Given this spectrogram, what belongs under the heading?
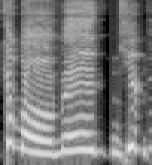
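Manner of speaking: high, loud imitated plea; urging retold shout. Sergeant urging the removal guy on, shouting. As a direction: egg him on, acting out the moment.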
